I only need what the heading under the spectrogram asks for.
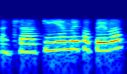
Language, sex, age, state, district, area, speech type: Sindhi, female, 18-30, Madhya Pradesh, Katni, urban, conversation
